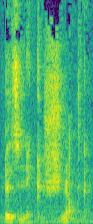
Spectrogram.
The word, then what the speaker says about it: Bzznick Shncook: the chinook i realized that when i was pronouncing so i put an n between h and c so bisnick schnook now because next snook was actually made by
